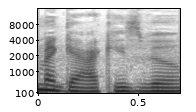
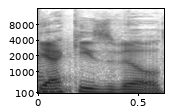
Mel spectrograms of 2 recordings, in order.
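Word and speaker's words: McGaheysville: McGackey'sville.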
